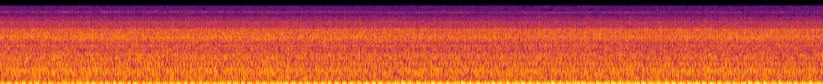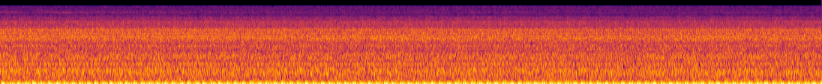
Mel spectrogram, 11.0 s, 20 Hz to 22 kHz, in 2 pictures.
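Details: 2016 Mercedes-Benz S550 W222 after spark plug and ignition coil service: uneven low thumping idle with irregular beats under a loud hiss; misfires because the coil connectors were left unplugged.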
